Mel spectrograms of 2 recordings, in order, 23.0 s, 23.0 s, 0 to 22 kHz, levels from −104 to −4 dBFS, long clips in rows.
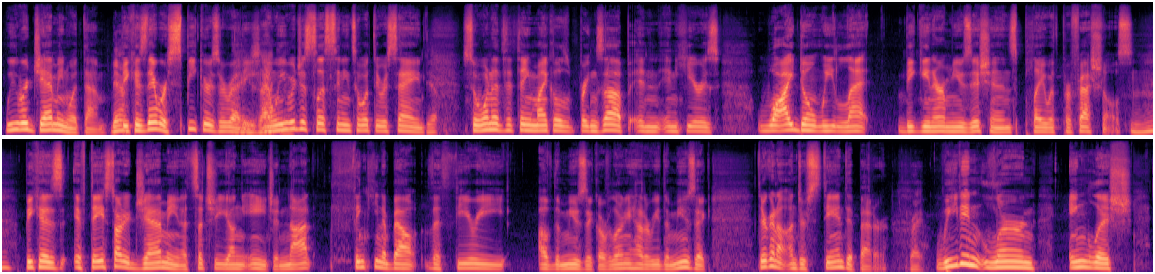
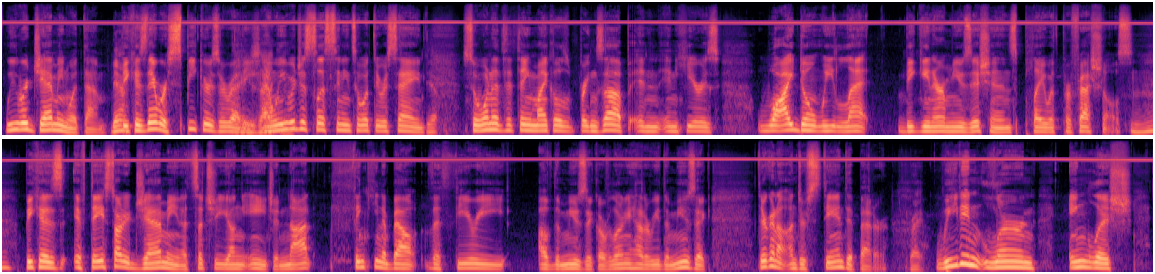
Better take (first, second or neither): first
